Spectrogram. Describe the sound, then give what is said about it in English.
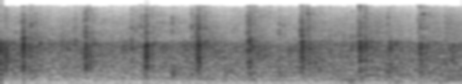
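Steady applause from an audience honouring a school's first choir and its leaders, with dense, even clapping that holds at a constant level for the whole clip. “Okay, ladies and gentlemen, a round of applause, please.”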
